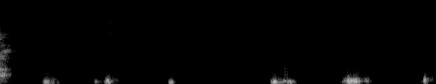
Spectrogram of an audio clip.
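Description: About six short, dull, low knocks at uneven intervals from a marker pen striking and pressing on a whiteboard during writing.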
